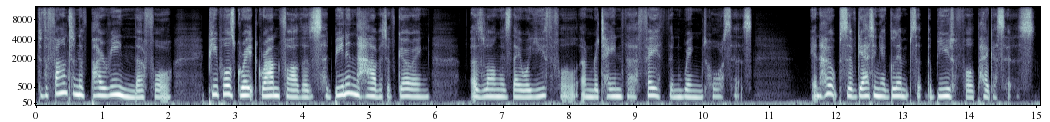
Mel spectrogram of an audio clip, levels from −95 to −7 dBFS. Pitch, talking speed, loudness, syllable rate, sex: 215 Hz, 155 wpm, -19 LUFS, 3.6 syllables/s, female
